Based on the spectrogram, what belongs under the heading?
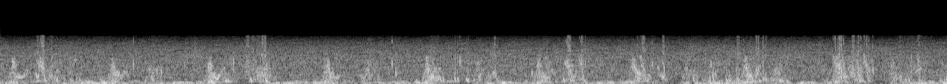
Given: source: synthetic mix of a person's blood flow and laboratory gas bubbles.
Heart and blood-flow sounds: Doppler ultrasound of blood flow; precordium
0.32-0.84 s: bubbles
1.31-1.38 s: bubbles
1.50-1.66 s: bubbles
2.16-2.38 s: bubbles
2.42-2.73 s: bubbles
3.24-3.28 s: bubbles
3.54-3.73 s: bubbles
3.85-4.00 s: bubbles
4.25-4.47 s: bubbles
4.51-4.73 s: bubbles
4.85-5.01 s: bubbles
5.29-5.35 s: bubbles
5.38-5.55 s: bubbles
5.59-5.98 s: bubbles
6.29-6.71 s: bubbles
6.90-7.19 s: bubbles
7.23-7.91 s: bubbles
8.30-8.78 s: bubbles
8.94-9.27 s: bubbles
9.40-9.48 s: bubbles
From the record:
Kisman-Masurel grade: 242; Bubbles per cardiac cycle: several, 3 to 8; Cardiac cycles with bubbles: 100%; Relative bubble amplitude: moderate (0.250 to 0.450); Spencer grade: 3 (all of the cardiac periods contain showers or single bubble signals, but not dominating or overriding the cardiac motion signals); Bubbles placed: anywhere in the cardiac cycle

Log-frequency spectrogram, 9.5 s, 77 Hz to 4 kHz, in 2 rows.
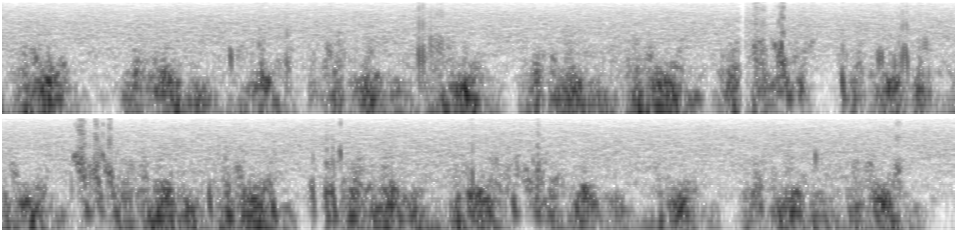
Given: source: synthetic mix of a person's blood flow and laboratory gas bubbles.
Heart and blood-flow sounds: Doppler ultrasound of blood flow; precordium
1.11-1.19 s: bubbles
1.26-1.36 s: bubbles
1.41-1.46 s: bubbles
1.52-1.73 s: bubbles
2.06-2.22 s: bubbles
3.73-4.08 s: bubbles
4.16-4.26 s: bubbles
4.36-4.66 s: bubbles
5.08-5.39 s: bubbles
5.46-5.51 s: bubbles
5.71-5.85 s: bubbles
6.08-6.17 s: bubbles
6.29-6.50 s: bubbles
7.09-7.50 s: bubbles
8.80-8.87 s: bubbles
9.22-9.27 s: bubbles
From the record:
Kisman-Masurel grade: 232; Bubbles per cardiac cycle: several, 3 to 8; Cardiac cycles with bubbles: 50 to 99%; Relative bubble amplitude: moderate (0.250 to 0.450); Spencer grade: 3 (all of the cardiac periods contain showers or single bubble signals, but not dominating or overriding the cardiac motion signals); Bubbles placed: only in the low amplitude regions of the cardiac cycle

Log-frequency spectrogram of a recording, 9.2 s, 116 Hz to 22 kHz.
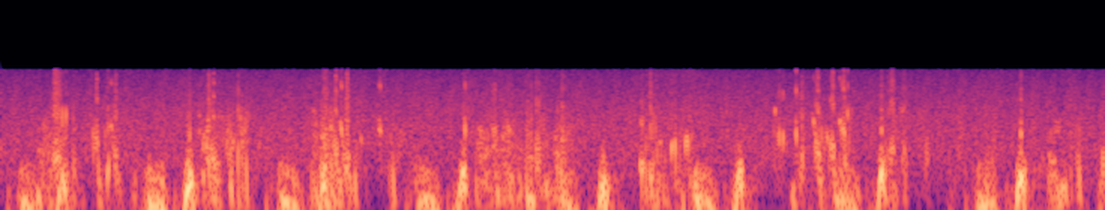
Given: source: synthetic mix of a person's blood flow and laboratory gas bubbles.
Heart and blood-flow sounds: Doppler ultrasound of blood flow; precordium
0.29-0.64 s: bubbles
0.74-1.02 s: bubbles
1.59-2.08 s: bubbles
2.58-3.07 s: bubbles
3.13-3.19 s: bubbles
3.22-3.50 s: bubbles
3.82-3.90 s: bubbles
3.94-4.81 s: bubbles
5.29-5.86 s: bubbles
6.07-6.17 s: bubbles
6.42-7.10 s: bubbles
7.38-7.55 s: bubbles
7.69-7.74 s: bubbles
8.18-8.29 s: bubbles
8.49-9.02 s: bubbles
9.15-9.21 s: bubbles
From the record:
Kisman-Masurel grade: 242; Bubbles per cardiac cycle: several, 3 to 8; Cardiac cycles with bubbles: 100%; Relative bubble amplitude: moderate (0.250 to 0.450); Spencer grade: 3 (all of the cardiac periods contain showers or single bubble signals, but not dominating or overriding the cardiac motion signals); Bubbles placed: anywhere in the cardiac cycle

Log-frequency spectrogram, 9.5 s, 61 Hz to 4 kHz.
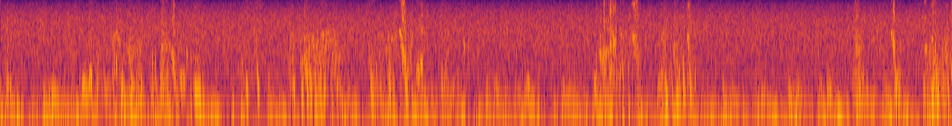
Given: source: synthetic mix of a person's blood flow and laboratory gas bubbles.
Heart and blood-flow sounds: Doppler ultrasound of blood flow; precordium
0.82-2.06 s: bubbles
2.35-2.64 s: bubbles
2.85-3.46 s: bubbles
3.65-4.27 s: bubbles
4.39-4.53 s: bubbles
4.61-4.74 s: bubbles
5.92-6.43 s: bubbles
6.56-6.99 s: bubbles
8.51-8.66 s: bubbles
8.89-9.04 s: bubbles
9.20-9.53 s: bubbles
From the record:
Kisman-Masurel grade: 233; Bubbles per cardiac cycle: several, 3 to 8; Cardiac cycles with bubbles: 50 to 99%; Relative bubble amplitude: loud (0.450 to 0.775); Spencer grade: 3 (all of the cardiac periods contain showers or single bubble signals, but not dominating or overriding the cardiac motion signals); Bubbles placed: anywhere in the cardiac cycle

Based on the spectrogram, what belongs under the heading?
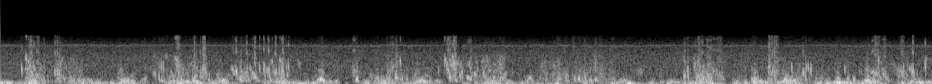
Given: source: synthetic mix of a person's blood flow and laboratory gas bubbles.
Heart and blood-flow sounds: Doppler ultrasound of blood flow; precordium
0.18-0.88 s: bubbles
1.44-1.48 s: bubbles
1.52-2.14 s: bubbles
2.29-2.92 s: bubbles
2.98-3.02 s: bubbles
3.52-3.63 s: bubbles
3.72-4.12 s: bubbles
4.36-5.14 s: bubbles
5.38-6.17 s: bubbles
6.35-6.45 s: bubbles
6.80-7.26 s: bubbles
7.48-8.14 s: bubbles
8.42-8.64 s: bubbles
8.67-9.20 s: bubbles
9.23-9.33 s: bubbles
From the record:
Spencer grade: 3 (all of the cardiac periods contain showers or single bubble signals, but not dominating or overriding the cardiac motion signals); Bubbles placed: only in the low amplitude regions of the cardiac cycle

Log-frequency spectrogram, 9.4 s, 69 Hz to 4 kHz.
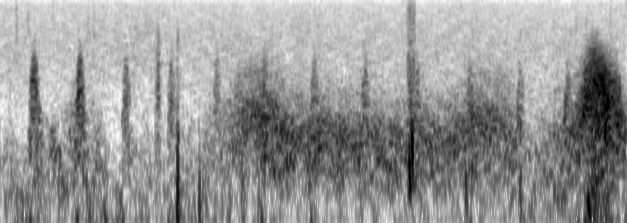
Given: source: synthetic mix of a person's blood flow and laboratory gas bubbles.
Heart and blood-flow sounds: Doppler ultrasound of blood flow; subclavian vein
6.14-6.25 s: bubbles
From the record:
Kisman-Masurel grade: 123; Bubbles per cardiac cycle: 1 to 2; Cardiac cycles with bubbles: 10 to 50%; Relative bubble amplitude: loud (0.450 to 0.775); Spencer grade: 2 (many but less than half of the cardiac periods contain bubble signals, singularly or in groups); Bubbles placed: anywhere in the cardiac cycle

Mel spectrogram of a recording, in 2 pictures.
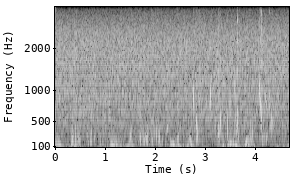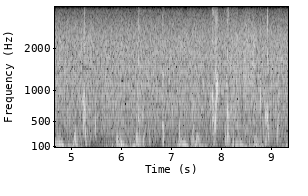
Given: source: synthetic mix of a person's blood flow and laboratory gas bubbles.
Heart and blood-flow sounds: Doppler ultrasound of blood flow; precordium
0.36-0.56 s: bubbles
0.59-1.13 s: bubbles
1.52-2.18 s: bubbles
2.21-2.27 s: bubbles
2.42-2.50 s: bubbles
2.73-3.00 s: bubbles
3.06-3.15 s: bubbles
3.17-3.34 s: bubbles
3.39-3.70 s: bubbles
3.86-4.01 s: bubbles
4.04-4.37 s: bubbles
5.21-5.34 s: bubbles
5.46-5.53 s: bubbles
5.84-5.98 s: bubbles
6.30-6.61 s: bubbles
6.79-6.88 s: bubbles
7.00-7.06 s: bubbles
7.09-7.20 s: bubbles
7.39-7.51 s: bubbles
7.76-7.96 s: bubbles
8.04-8.34 s: bubbles
8.73-8.99 s: bubbles
9.04-9.27 s: bubbles
From the record:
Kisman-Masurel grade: 243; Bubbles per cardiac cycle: several, 3 to 8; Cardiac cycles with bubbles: 100%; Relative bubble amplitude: loud (0.450 to 0.775); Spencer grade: 3 (all of the cardiac periods contain showers or single bubble signals, but not dominating or overriding the cardiac motion signals); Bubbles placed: anywhere in the cardiac cycle

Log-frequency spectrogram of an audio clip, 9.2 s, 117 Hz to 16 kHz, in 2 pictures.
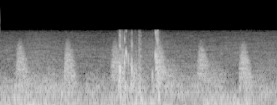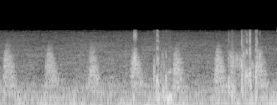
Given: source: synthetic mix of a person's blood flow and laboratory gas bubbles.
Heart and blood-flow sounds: Doppler ultrasound of blood flow; subclavian vein
1.95-2.42 s: bubbles
2.50-2.72 s: bubbles
6.82-6.92 s: bubbles
7.17-7.52 s: bubbles
8.40-8.97 s: bubbles
From the record:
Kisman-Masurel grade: 222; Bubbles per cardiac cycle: several, 3 to 8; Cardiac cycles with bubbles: 10 to 50%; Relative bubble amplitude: moderate (0.250 to 0.450); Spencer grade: 2 (many but less than half of the cardiac periods contain bubble signals, singularly or in groups); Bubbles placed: anywhere in the cardiac cycle

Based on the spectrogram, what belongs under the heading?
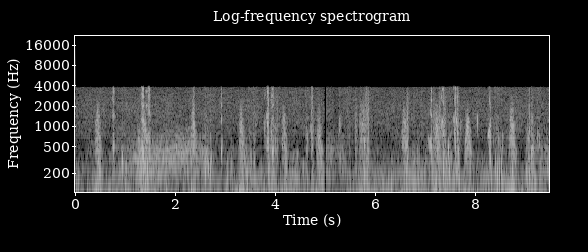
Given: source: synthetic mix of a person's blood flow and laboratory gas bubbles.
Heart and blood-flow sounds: Doppler ultrasound of blood flow; subclavian vein
0.72-0.80 s: bubbles
0.91-0.98 s: bubbles
1.20-1.54 s: bubbles
2.57-2.76 s: bubbles
2.89-2.96 s: bubbles
3.45-3.66 s: bubbles
3.76-4.05 s: bubbles
4.58-4.78 s: bubbles
5.25-5.31 s: bubbles
5.75-5.82 s: bubbles
7.04-7.19 s: bubbles
7.26-7.74 s: bubbles
8.00-8.08 s: bubbles
8.21-8.58 s: bubbles
8.83-8.85 s: bubbles
9.02-9.34 s: bubbles
From the record:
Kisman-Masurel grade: 232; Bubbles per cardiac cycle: several, 3 to 8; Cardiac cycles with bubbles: 50 to 99%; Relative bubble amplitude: moderate (0.250 to 0.450); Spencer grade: 3 (all of the cardiac periods contain showers or single bubble signals, but not dominating or overriding the cardiac motion signals); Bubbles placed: anywhere in the cardiac cycle

